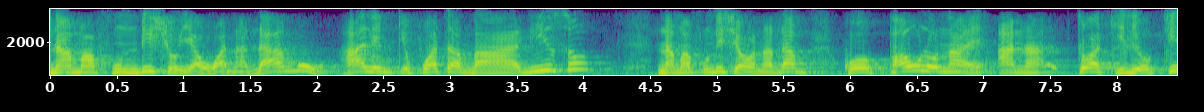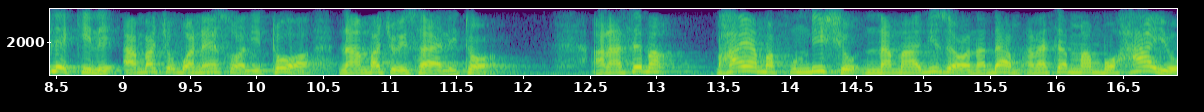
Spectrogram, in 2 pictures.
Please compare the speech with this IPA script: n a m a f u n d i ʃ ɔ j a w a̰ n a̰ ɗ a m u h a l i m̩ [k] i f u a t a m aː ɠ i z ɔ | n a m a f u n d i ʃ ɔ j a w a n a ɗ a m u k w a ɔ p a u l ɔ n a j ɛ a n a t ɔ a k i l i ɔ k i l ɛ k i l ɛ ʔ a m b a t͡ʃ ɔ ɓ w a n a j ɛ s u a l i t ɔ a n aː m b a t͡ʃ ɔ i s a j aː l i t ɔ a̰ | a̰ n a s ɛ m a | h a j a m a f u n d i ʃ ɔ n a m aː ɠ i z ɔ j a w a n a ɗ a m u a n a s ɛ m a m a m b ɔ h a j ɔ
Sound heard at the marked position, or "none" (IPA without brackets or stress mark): k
